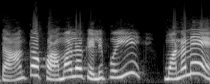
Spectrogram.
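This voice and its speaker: An actress playing a chatty relative of the bride, explaining things in a matter-of-fact way. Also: female voice, high-pitched, very animated, fast talker, fairly bright tone, dry recording, clean studio sound. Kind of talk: film comedy acting.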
